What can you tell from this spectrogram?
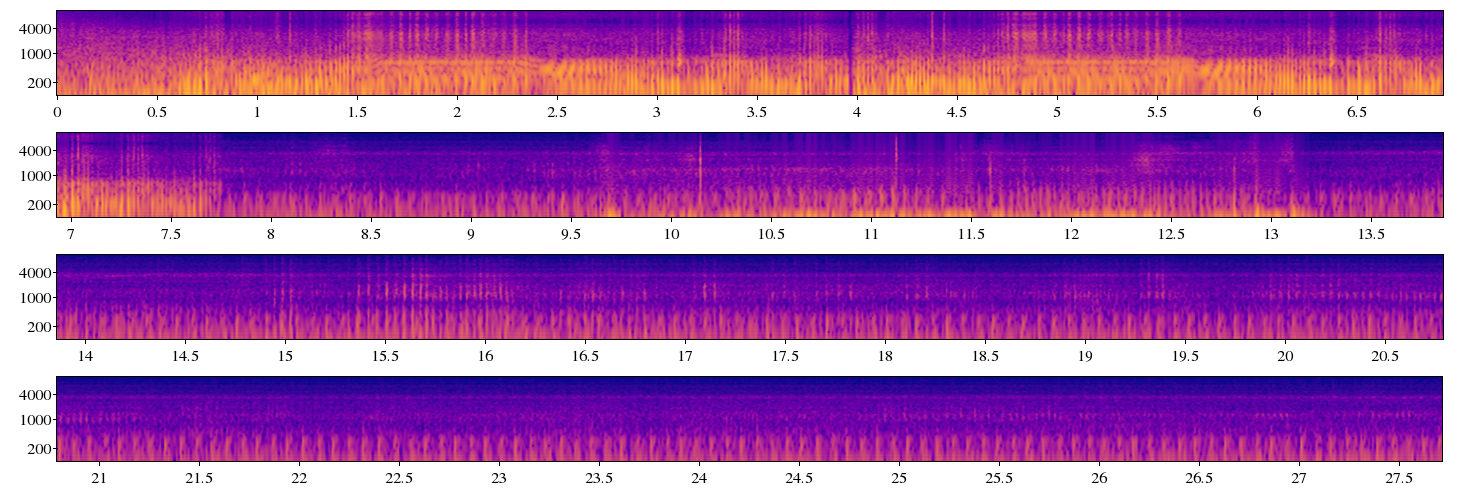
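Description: About eight seconds of loud intro music with rising and falling sweeps, cut off suddenly. Then single-cylinder trail motorcycles running slowly and idling, heard from a helmet camera, with a few seconds of loud clatter and rattling partway through.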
